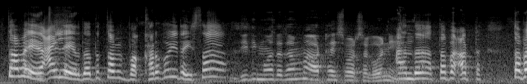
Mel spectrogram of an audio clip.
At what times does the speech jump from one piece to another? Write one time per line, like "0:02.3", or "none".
none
